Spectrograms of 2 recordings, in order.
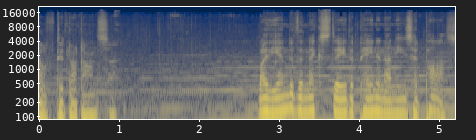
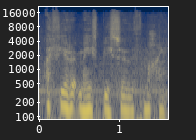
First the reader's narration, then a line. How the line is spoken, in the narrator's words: said Frodo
